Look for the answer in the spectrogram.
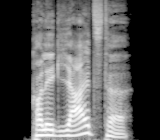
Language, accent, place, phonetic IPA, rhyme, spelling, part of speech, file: German, Germany, Berlin, [kɔleˈɡi̯aːlstə], -aːlstə, kollegialste, adjective, De-kollegialste.ogg
- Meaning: inflection of kollegial: 1. strong/mixed nominative/accusative feminine singular superlative degree 2. strong nominative/accusative plural superlative degree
